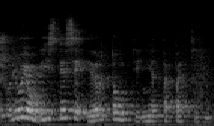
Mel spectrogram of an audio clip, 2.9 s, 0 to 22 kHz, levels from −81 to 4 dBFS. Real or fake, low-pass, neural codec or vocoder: fake; 19.8 kHz; vocoder, 44.1 kHz, 128 mel bands every 256 samples, BigVGAN v2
